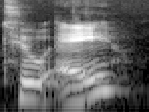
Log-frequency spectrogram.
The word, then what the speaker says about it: Tuohy: So it's pronounced 2A, but it's called a Tuohy needle, Tuohy, Tuohy needle.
